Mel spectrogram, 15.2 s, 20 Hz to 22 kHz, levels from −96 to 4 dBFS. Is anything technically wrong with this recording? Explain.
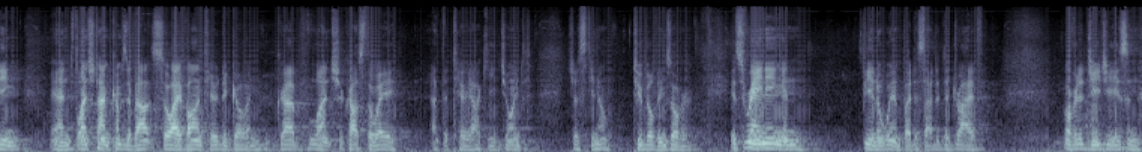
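Yes. A block size mismatch (padded) runs throughout: short blocks zero-padded to what fits a 1024-sample read leave gaps, producing a 46.9 Hz buzz and playback slowed to 0.938 speed at near-normal pitch.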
